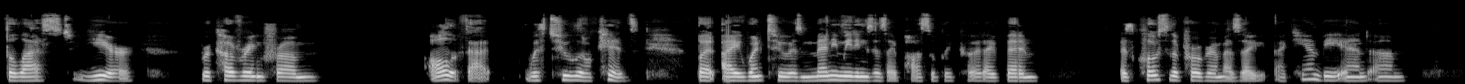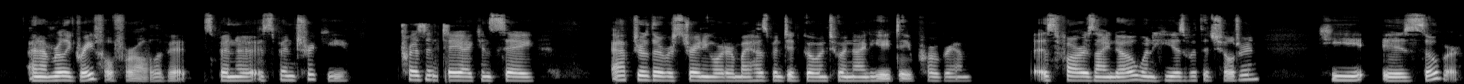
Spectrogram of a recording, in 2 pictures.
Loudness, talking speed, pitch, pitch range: -16 LUFS, 170 wpm, 185 Hz, 175-205 Hz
